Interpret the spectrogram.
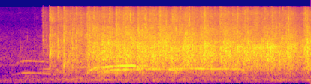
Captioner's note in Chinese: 掌聲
